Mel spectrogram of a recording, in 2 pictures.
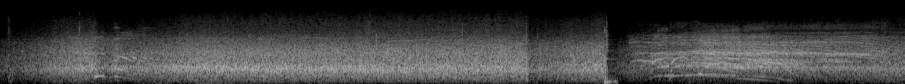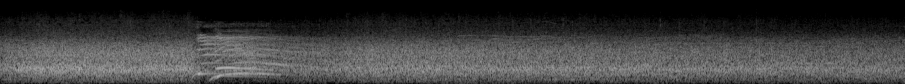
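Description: A packed cricket stadium crowd at an India versus Sri Lanka one-day international roars and applauds in a steady, loud wash, with commentators talking over it and brief swells of cheering.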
